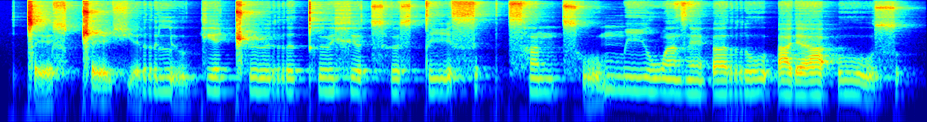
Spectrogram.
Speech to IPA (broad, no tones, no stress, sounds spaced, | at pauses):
ǀ ḛ ɬ ǁ ḛ ç ḛ r lʲ ṵ kʲ e ǁʰ ʉ r ɨ kʰ ʉ xʲ ɵ t͡sʰ ʉ s t i s | t͡sʰ ɐ̃ n t͡sʰ ṵ m i w ɐ̃ z ẽ ʔ ɐ r u ʔ a ɾʲ a ʔ u s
